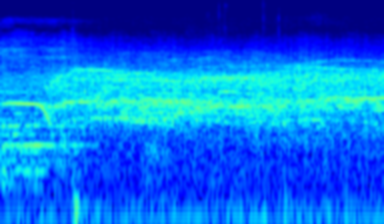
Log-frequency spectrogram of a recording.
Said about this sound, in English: Crowd goes wild.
